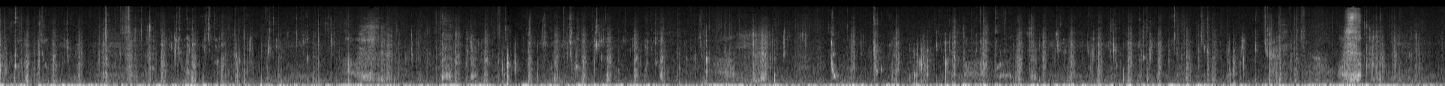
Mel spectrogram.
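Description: Close-miked biting and chewing into a frozen peach, dense with small wet clicks, with a few longer sucking sounds at the juicy flesh.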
